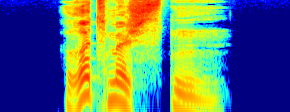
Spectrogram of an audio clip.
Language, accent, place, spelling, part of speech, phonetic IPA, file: German, Germany, Berlin, rhythmischsten, adjective, [ˈʁʏtmɪʃstn̩], De-rhythmischsten.ogg
- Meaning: 1. superlative degree of rhythmisch 2. inflection of rhythmisch: strong genitive masculine/neuter singular superlative degree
